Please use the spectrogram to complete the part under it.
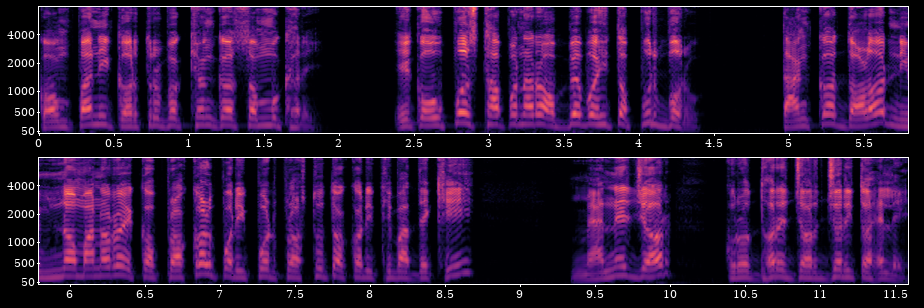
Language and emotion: Odia, angry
